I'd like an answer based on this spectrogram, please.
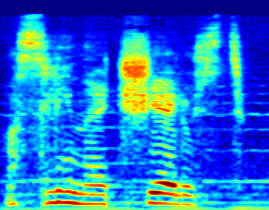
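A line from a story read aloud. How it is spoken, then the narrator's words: Fierce grumble. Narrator (Russian): свирепо проворчал Беппа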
